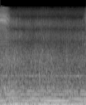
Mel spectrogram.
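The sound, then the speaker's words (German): A steady wash of ocean surf rushing against the shore, broad and continuous with a low rumbling undertone, no voices present. “Konzentriere dich auf das Rauschen der Meereswellen”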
